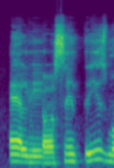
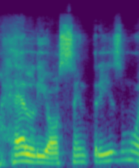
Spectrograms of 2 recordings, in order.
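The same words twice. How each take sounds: First: "Heliocentrismo" starting straight on the E; everyday Portuguese "Heliocentrismo", H left silent. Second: "heliocentrismo" with a breathed English-style H; "heliocentrismo" pronounced with the H sounded; aspirated H. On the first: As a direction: say "Heliocentrismo" with no breath before the E. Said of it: "a gente não pronuncia o H". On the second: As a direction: puff an audible H at the start of "heliocentrismo". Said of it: "dessa aspiração forte". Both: Shown as a demonstration.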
